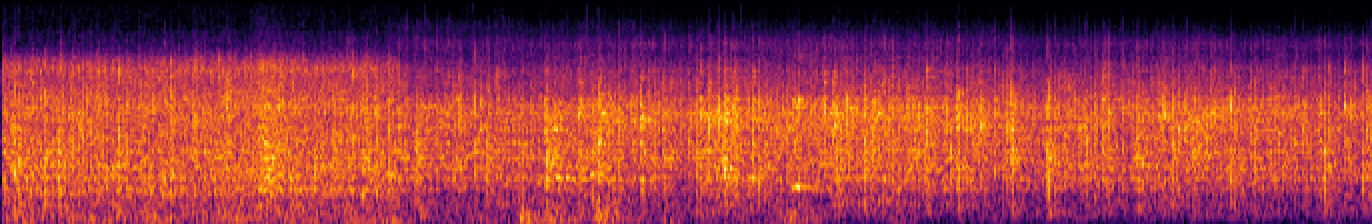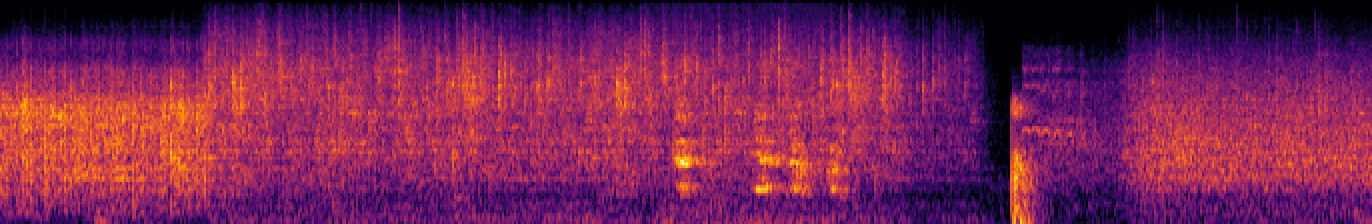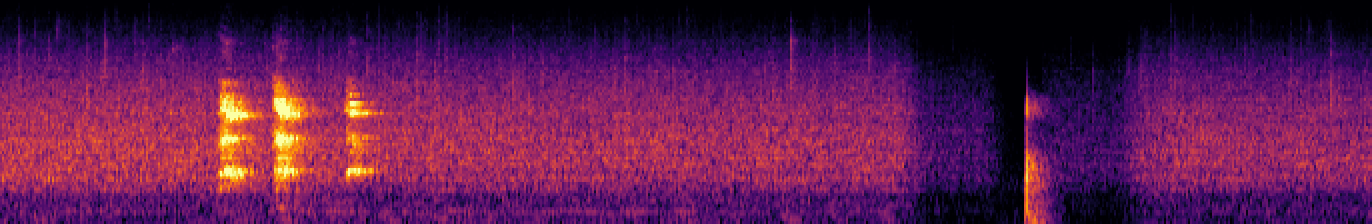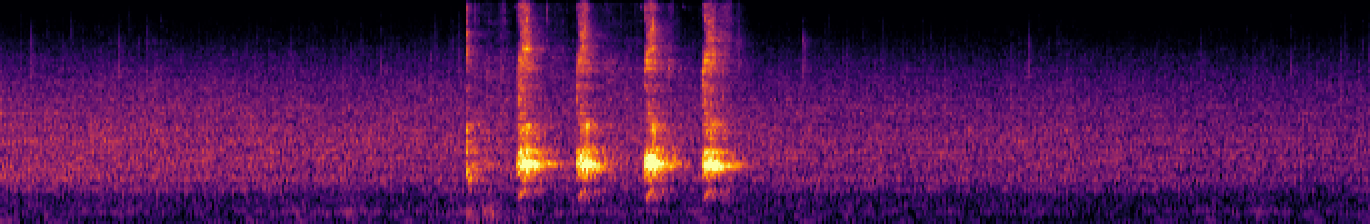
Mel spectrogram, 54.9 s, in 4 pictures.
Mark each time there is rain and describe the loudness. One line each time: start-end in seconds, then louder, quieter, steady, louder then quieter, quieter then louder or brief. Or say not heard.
0.0-54.8 quieter.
